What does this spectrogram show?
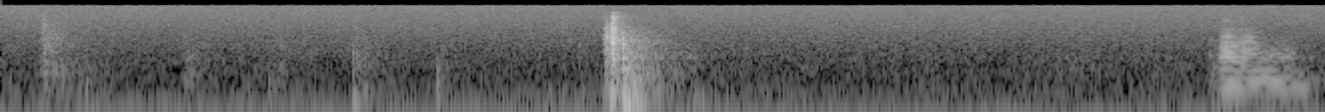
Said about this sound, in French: Le lendemain matin, il a été réveillé par le bruit de la porte de la chambre qui s'entrebâillait.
